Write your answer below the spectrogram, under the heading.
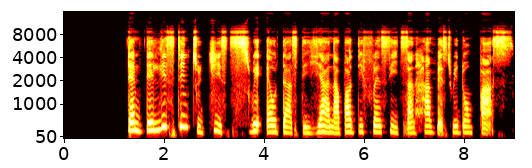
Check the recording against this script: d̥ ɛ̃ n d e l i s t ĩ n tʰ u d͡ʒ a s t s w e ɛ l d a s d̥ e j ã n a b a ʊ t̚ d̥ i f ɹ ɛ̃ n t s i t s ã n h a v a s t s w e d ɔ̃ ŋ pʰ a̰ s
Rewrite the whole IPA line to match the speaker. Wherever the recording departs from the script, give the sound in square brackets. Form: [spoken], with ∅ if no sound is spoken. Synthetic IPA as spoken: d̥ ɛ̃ [m] d e l i s t ĩ n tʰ u d͡ʒ [i] s t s w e ɛ l d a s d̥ e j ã n a b a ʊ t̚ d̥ i f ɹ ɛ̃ n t s i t s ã n h a v [ɛ] s t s w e d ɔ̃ [n] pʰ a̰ s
